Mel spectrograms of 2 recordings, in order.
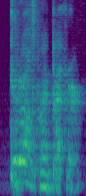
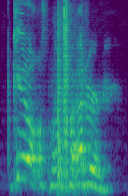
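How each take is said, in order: First: Said in the usual way. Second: Loud exclamation. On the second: Real, not acted. Chair rolled onto pattern.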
